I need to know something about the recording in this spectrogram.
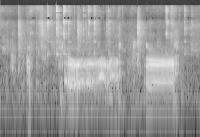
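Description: A dog vocalizing close up while being petted: a rough, grumbling sound lasting about a second, then a shorter steady-pitched call.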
